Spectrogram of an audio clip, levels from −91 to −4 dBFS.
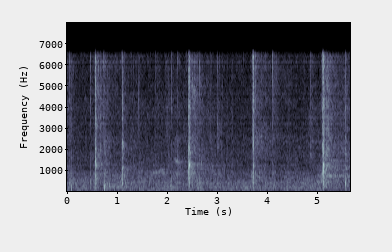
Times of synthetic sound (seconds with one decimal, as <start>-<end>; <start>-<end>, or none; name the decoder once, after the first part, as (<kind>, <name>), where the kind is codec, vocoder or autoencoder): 0.0-5.7 (vocoder, Vocos)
